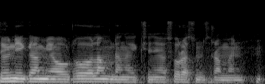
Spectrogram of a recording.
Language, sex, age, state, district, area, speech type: Bodo, male, 30-45, Assam, Kokrajhar, rural, spontaneous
